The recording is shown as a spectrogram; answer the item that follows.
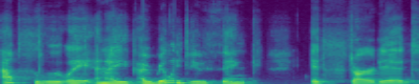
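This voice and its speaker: A woman speaks in a normal speaking voice with an American accent, at medium pitch. Her pace is fairly slow and her intonation fairly even. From New York City. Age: 60s. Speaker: author and former healthcare worker. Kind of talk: interview.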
